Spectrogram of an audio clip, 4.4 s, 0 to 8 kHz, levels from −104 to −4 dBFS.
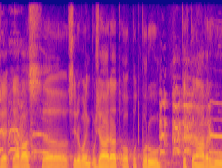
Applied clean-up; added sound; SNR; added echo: none; Chicken, rooster; 10 dB; none.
